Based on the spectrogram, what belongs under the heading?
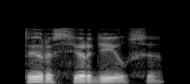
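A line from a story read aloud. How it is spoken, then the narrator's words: Gentle, rueful tone. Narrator (Russian): С огорченной миной ласково продолжал Люпен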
